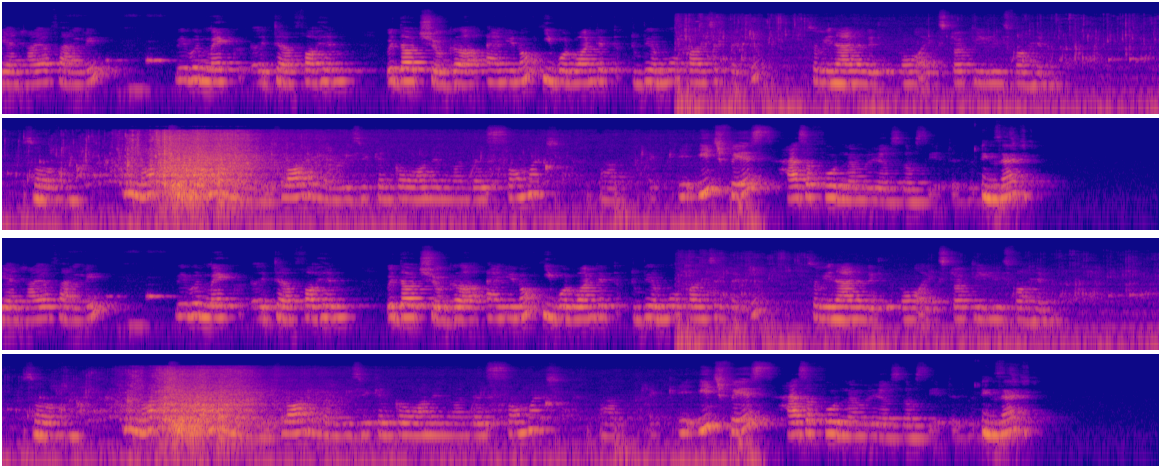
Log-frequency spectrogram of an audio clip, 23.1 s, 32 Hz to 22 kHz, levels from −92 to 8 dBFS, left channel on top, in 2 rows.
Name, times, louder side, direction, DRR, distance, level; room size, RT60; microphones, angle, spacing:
voice 1, 0.0-3.5 3.9-7.6 8.1-10.6 11.8-12.2 12.8-17.1 17.6-21.4, right 1 dB, 5° left, 1 dB, 2.2 m, -35 dB
sound 1, 6.7-19.1, left 2 dB, 55° left, 2.3 m, -34 dB
voice 2, 11.9-12.3 21.4-21.8, left 1 dB, 25° left, 2 dB, 1.1 m, -32 dB
18.5 x 13.5 x 2.8 m, 0.63 s
head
